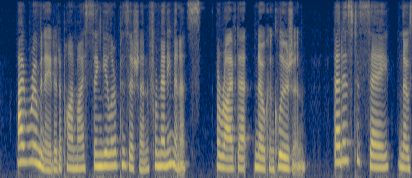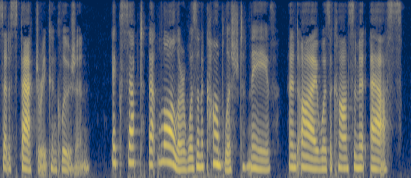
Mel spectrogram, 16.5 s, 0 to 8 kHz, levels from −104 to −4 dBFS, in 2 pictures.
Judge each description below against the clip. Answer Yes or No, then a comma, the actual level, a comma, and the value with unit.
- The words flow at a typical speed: No, slow, 120 wpm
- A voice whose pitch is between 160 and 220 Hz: Yes, medium, 185 Hz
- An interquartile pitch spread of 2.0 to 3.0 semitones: No, average, 4.4 semitones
